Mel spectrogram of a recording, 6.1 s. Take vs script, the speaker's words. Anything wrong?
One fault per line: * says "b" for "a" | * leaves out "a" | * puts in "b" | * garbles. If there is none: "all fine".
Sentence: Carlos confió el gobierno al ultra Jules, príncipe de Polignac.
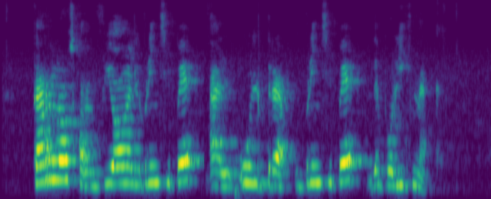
* says "príncipe" for "gobierno"
* leaves out "Jules"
